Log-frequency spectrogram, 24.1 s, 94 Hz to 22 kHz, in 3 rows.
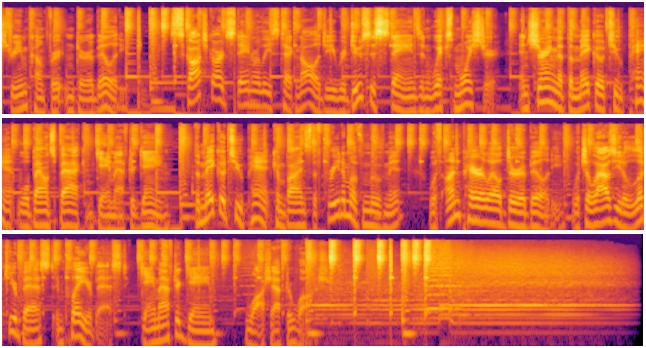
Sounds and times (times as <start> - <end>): Speech: 0.0 - 20.2
Music: 0.0 - 24.0.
